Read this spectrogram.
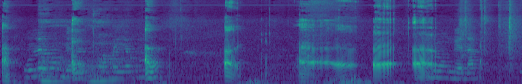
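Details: Baby, described as full, burping: several loud, drawn-out burps in a row over quiet room sounds.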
